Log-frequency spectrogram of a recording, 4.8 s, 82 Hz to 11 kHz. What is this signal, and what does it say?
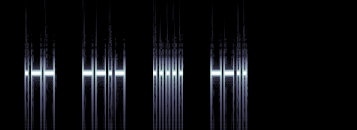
Morse code, heard as a keyed tone, about 28 wpm, spaced as for 16 wpm, 700 Hz. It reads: WQ5Z
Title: USA Call Signs - 3x Character Spacing - 28wpm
